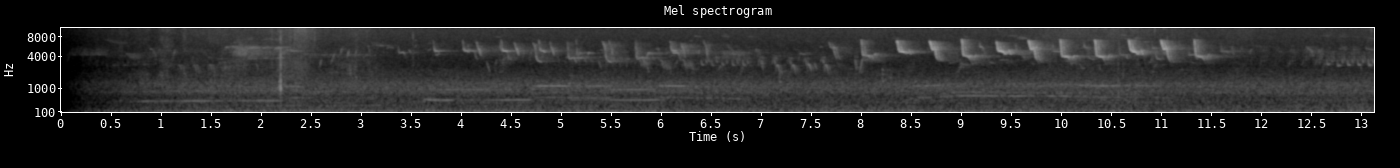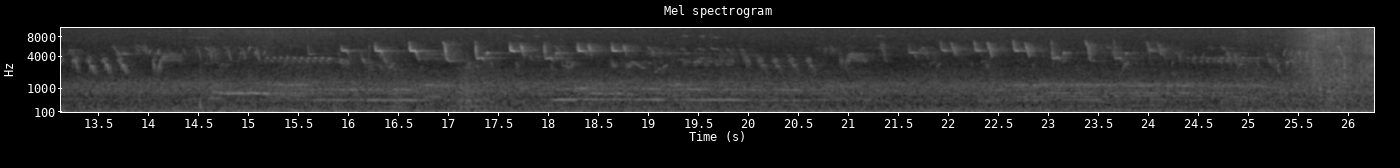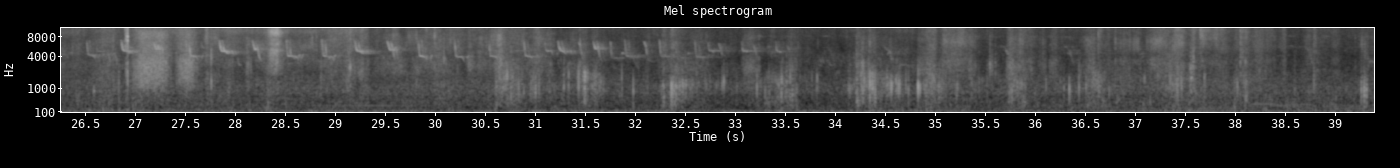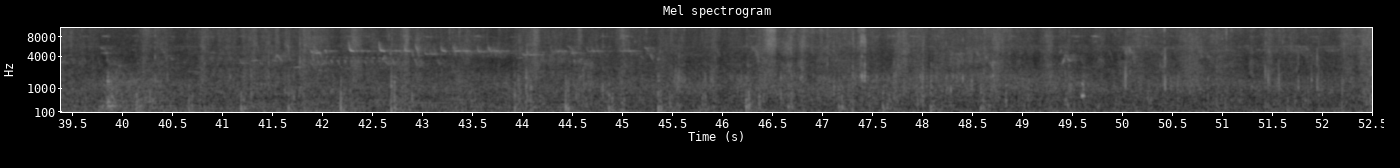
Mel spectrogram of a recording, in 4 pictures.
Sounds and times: howling dog 0:14.6 - 0:20.8
slow walk 0:25.3 - 0:52.5

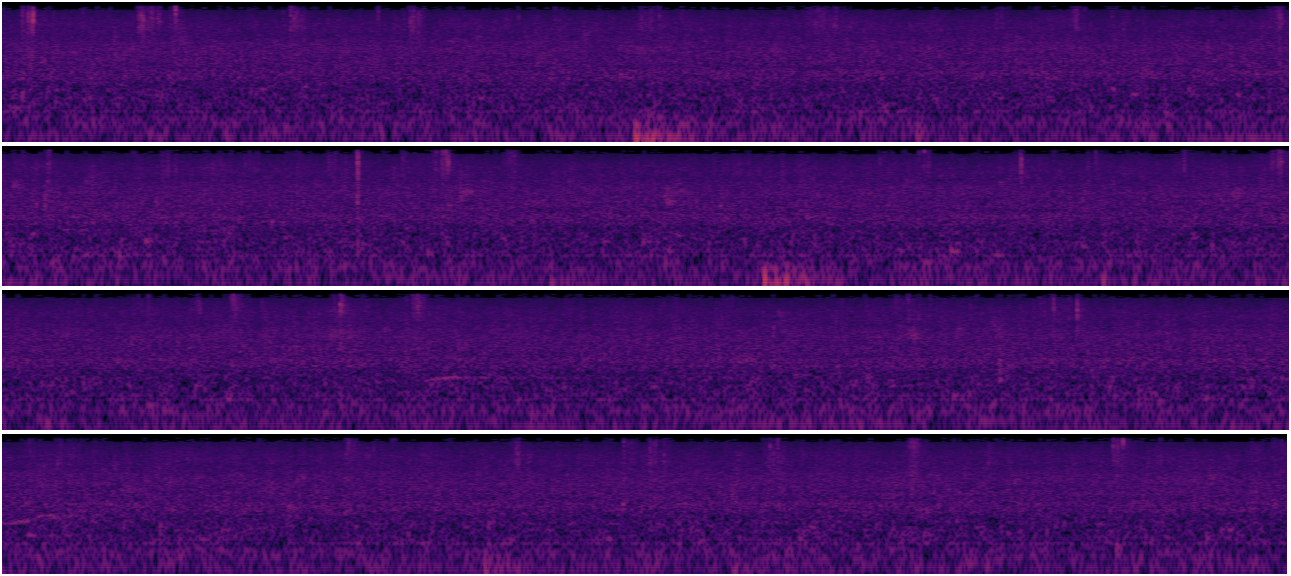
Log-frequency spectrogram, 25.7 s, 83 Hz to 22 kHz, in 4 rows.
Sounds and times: tiny brook 0:00.0 - 0:25.7

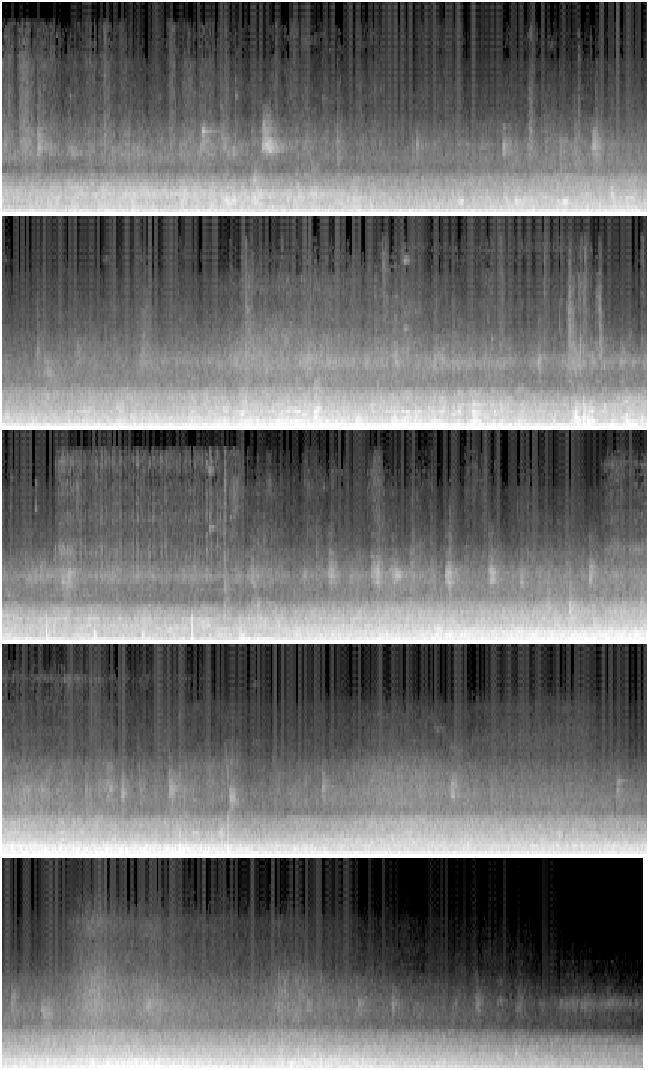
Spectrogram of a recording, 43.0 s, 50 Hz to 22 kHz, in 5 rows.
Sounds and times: night traffic 0:00.0 - 0:42.9
street nightlife 0:00.0 - 0:42.9

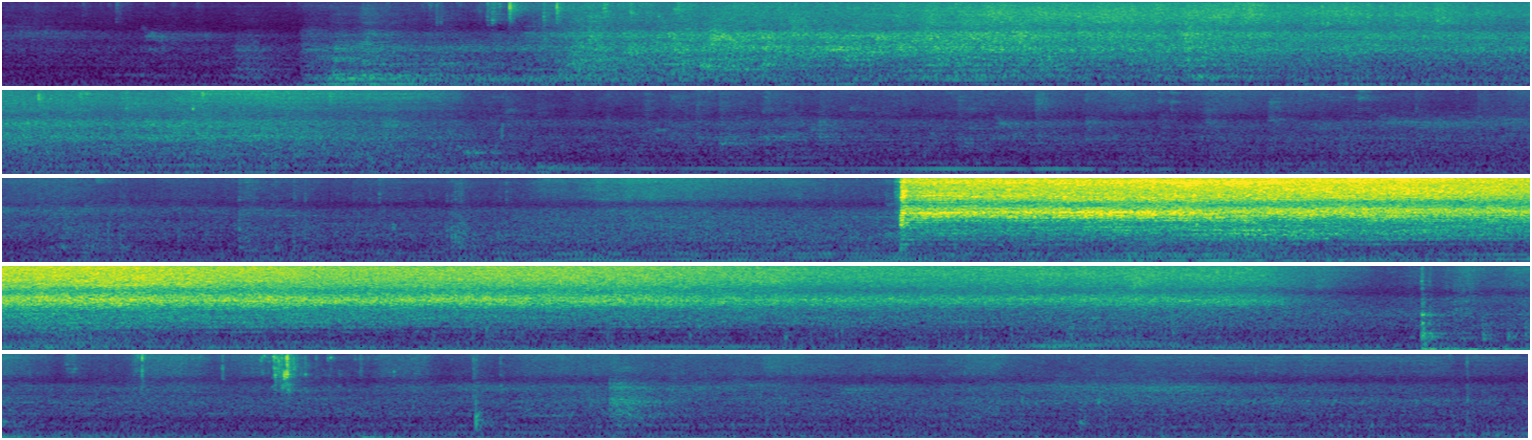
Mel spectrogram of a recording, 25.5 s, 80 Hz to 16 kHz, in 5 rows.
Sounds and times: train traveling through 0:11.4 - 0:19.9

